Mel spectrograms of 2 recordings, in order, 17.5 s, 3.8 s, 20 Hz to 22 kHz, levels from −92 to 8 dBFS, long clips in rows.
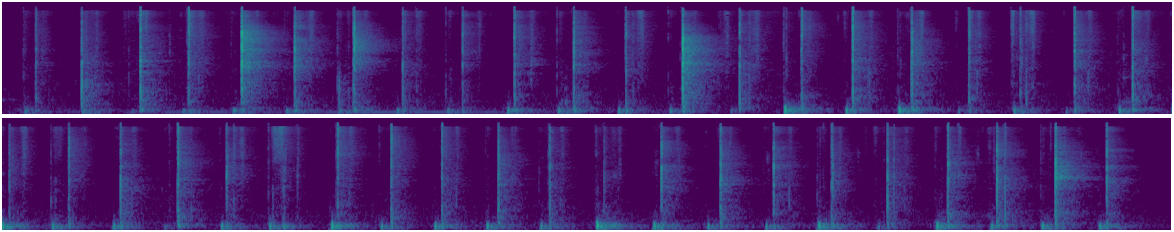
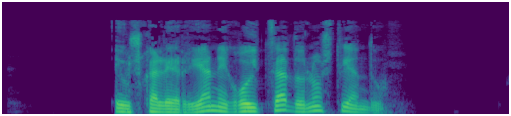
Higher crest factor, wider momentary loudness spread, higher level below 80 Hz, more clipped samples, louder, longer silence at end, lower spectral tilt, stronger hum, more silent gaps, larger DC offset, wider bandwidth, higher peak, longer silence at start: first, 46 dB vs 20 dB; first, 13 LU vs 10 LU; second, -78 dBFS vs -52 dBFS; neither; second, -42 LUFS vs -21 LUFS; second, 0.35 s vs 0.95 s; second, -1 dB/octave vs -6 dB/octave; neither; neither; neither; first, 18 kHz vs 11.5 kHz; first, 0 dBFS vs -4 dBFS; second, 0.15 s vs 0.85 s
